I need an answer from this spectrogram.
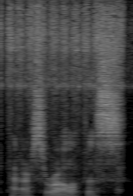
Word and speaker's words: Parasaurolophus: sound in its name I'm sure if I'm pronouncing it right Parasaurolophus yeah the drawing is coming to a close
